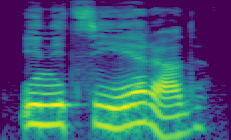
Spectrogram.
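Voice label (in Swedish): "initierad", Swedish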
